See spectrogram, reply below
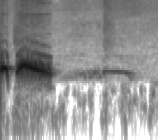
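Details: Spotted dove, recorded as lure song to set off calling in other doves: a clipped opening coo, a full, slightly buzzy coo, then a long soft even tone trailing off. Otherwise silent.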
